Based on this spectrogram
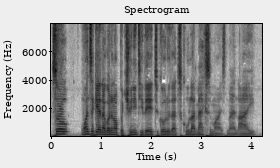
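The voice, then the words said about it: South African 'schwaka' private-school accent. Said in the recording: “You got the schwaka brew... It's the schwaka accent.”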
